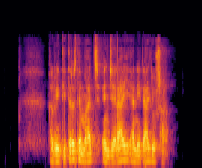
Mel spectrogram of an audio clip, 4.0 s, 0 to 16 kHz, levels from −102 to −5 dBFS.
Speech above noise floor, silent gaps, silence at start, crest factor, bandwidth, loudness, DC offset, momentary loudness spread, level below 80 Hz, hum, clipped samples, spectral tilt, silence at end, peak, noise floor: 26 dB; none; 0.55 s; 18 dB; 8 kHz; -18 LUFS; under 0.1%; 10 LU; -54 dBFS; none; under 0.1%; -5.5 dB/octave; 0.65 s; -2 dBFS; -44 dBFS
